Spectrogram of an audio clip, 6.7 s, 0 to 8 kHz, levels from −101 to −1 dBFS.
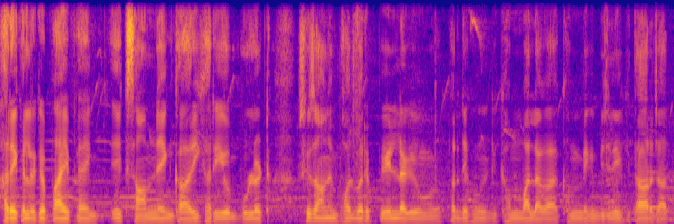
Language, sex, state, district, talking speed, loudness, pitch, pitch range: Hindi, female, Madhya Pradesh, Katni, 295 wpm, -24 LUFS, 115 Hz, 110-120 Hz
